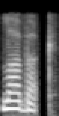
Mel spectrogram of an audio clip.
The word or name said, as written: Lubbock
